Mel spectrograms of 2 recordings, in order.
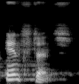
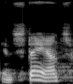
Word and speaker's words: instance: a long syllable but instance we put the stress on the first syllable we don't say in stance we say instance so that combination of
